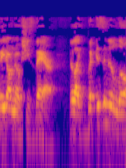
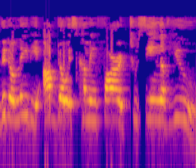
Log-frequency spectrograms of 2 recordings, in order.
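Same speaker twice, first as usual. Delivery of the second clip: high, called-out yell in a put-on accent; 9 semitones higher, 4 dB louder than usual. Retelling how a man called out to a woman: imitating Abdo yelling. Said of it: "yells it out".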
